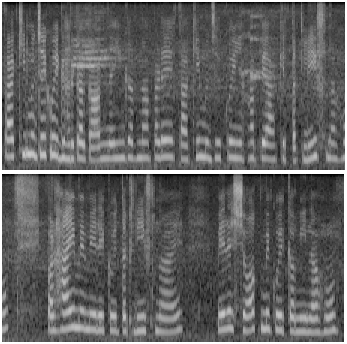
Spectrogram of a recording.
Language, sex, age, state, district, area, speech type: Urdu, female, 18-30, Uttar Pradesh, Aligarh, urban, spontaneous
